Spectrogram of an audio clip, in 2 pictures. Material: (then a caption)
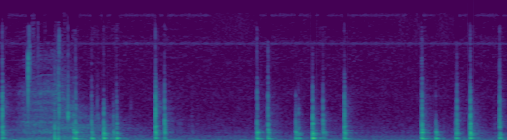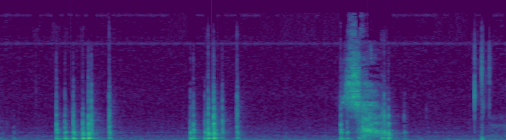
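Wood. A small wooden coffin-shaped tray from Shein is tapped in a quick series of light, dry taps with a hollow mid-range tone. The taps die away almost instantly, and a short, brighter scratch across the wood follows near the end.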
